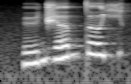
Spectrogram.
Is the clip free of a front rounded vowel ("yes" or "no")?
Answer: yes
